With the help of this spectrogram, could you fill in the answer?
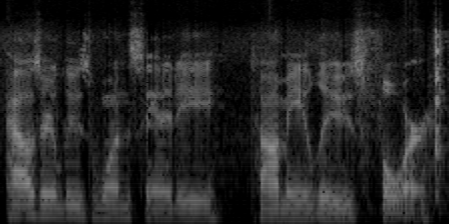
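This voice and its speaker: A man's voice: mid-range voice, steady tone, unhurried, vocal fry, noisy background. A man running a tabletop horror game as game master, narrating in a hesitant, rambling way full of ums, on a dull lo-fi recording.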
